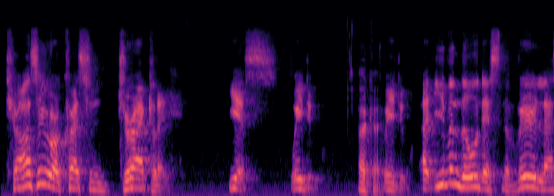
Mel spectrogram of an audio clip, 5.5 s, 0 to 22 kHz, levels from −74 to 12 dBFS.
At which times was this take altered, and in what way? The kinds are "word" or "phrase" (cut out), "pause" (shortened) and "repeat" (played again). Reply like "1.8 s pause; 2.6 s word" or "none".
2.1 s word; 4.1 s pause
